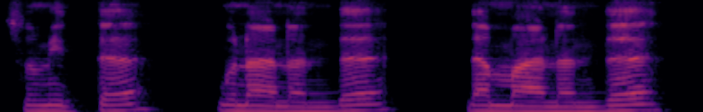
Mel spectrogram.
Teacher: those ending with A, the short A, is always pronounced as a closed mouth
